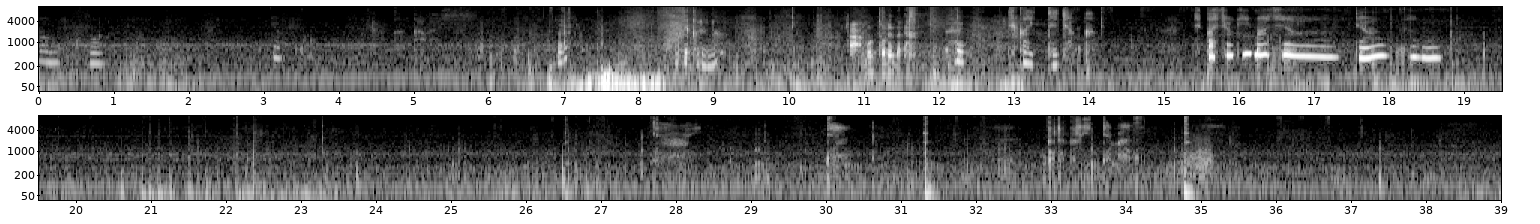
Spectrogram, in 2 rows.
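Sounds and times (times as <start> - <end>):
soft whispered speech: 4.4 - 5.8, 15.2 - 18.8, 27.6 - 28.4, 32.8 - 34.4
faint clicks and handling noise: 17.0 - 27.7, 28.4 - 29.9.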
